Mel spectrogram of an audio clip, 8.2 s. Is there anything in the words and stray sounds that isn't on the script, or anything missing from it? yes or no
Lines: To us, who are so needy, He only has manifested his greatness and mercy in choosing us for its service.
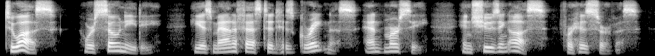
yes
